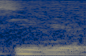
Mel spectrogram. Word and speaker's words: Creal: stage so Thomas is CEO and co-founder of serial I hope I'm saying it right it is Syria right yes you'll be telling us about advances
